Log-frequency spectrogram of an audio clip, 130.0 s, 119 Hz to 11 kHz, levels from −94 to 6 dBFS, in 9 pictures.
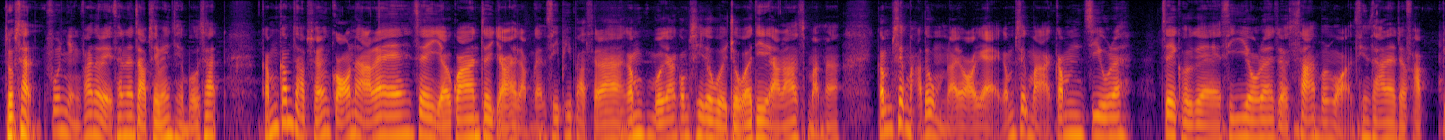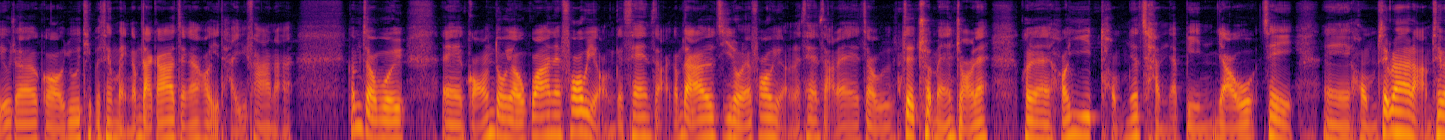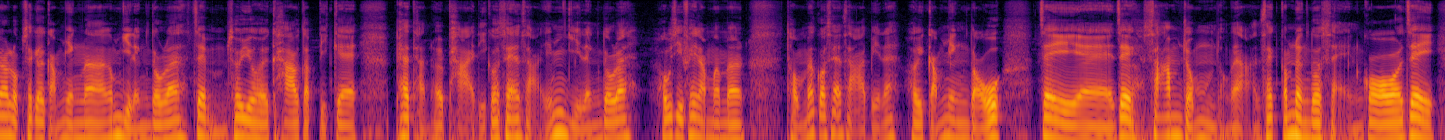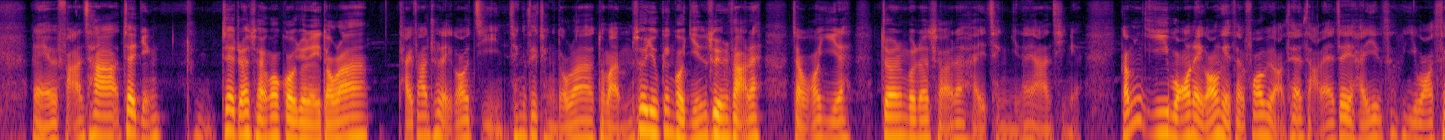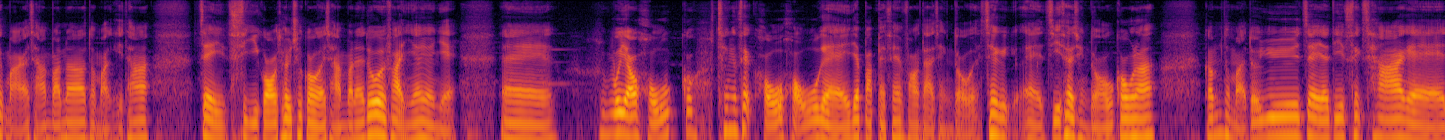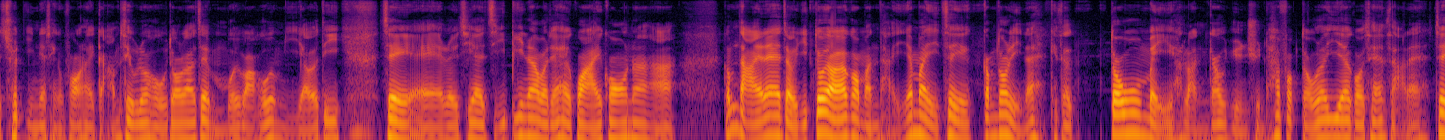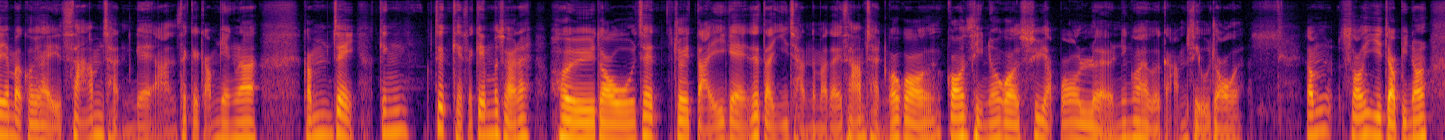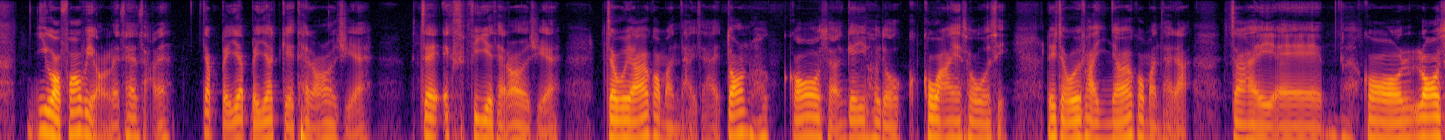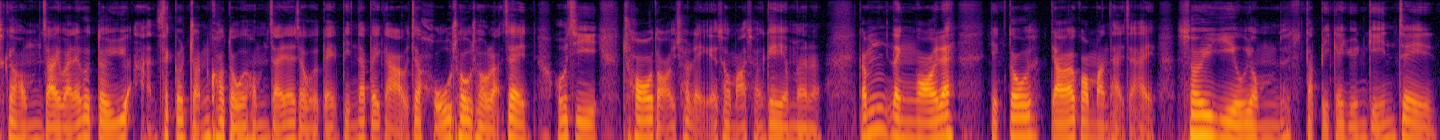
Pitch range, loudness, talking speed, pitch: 95-120 Hz, -21 LUFS, 345 characters per minute, 105 Hz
